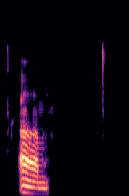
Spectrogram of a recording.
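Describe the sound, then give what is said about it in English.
Short, sharp clicks of a computer mouse clicking through presentation slides: a couple near the start, a brief voiced sound, then a pause before one more crisp click. “So I want to introduce you to, I have to click through all this.”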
